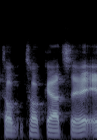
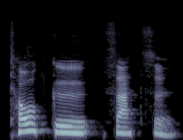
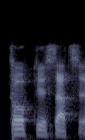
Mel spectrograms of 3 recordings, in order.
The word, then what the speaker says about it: Tokusatsu: like I still can't pronounce, like Tokatsu is Is the, this Okasami? yeah, this is Is it? my whatever Okizumi moment, but I think it's but Tokusatsu. Tokusatsu. Yeah, there Yeah.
